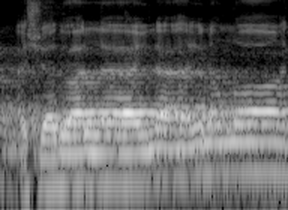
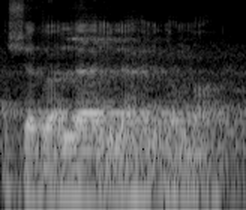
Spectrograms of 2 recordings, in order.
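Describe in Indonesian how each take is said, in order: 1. Frasa ini diucapkan dengan keras, dengan suara tinggi. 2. Frasa ini diucapkan dengan pelan, dengan suara rendah. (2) "kita membaca pelan terlebih dahulu untuk diri kita"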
